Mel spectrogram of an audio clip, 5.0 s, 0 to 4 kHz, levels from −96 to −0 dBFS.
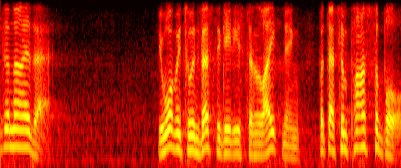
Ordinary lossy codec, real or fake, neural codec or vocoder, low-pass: Opus, 16 kbps; fake; vocoder, 44.1 kHz, 128 mel bands, Pupu-Vocoder; 3.6 kHz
